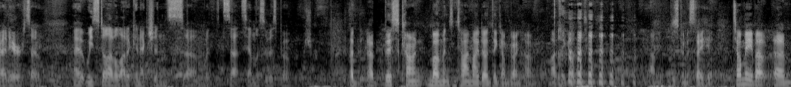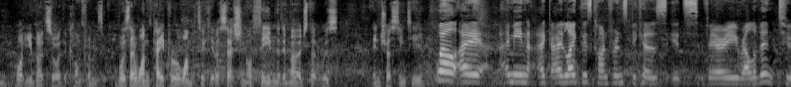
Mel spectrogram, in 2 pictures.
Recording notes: Live from day two of NCBDS 32. Special "live" conference podcasts from the 32nd National Conference on the Beginning Design Student (NCBDS) hosted by Cal Poly San Luis Obispo.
